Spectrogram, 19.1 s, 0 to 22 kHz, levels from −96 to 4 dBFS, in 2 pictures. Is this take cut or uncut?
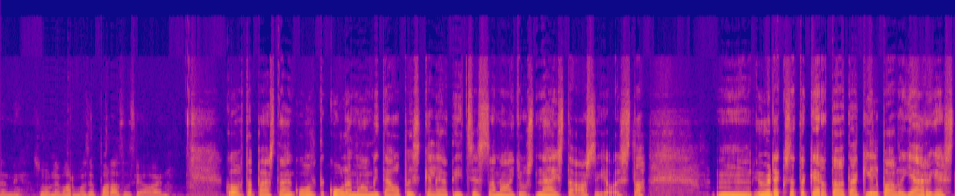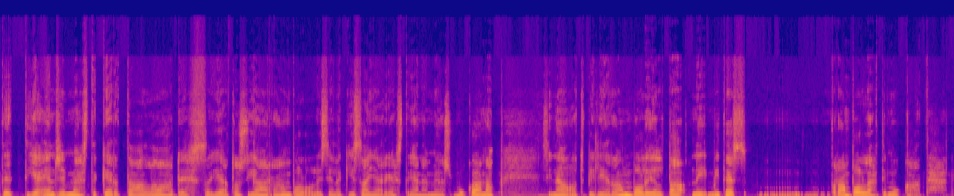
uncut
